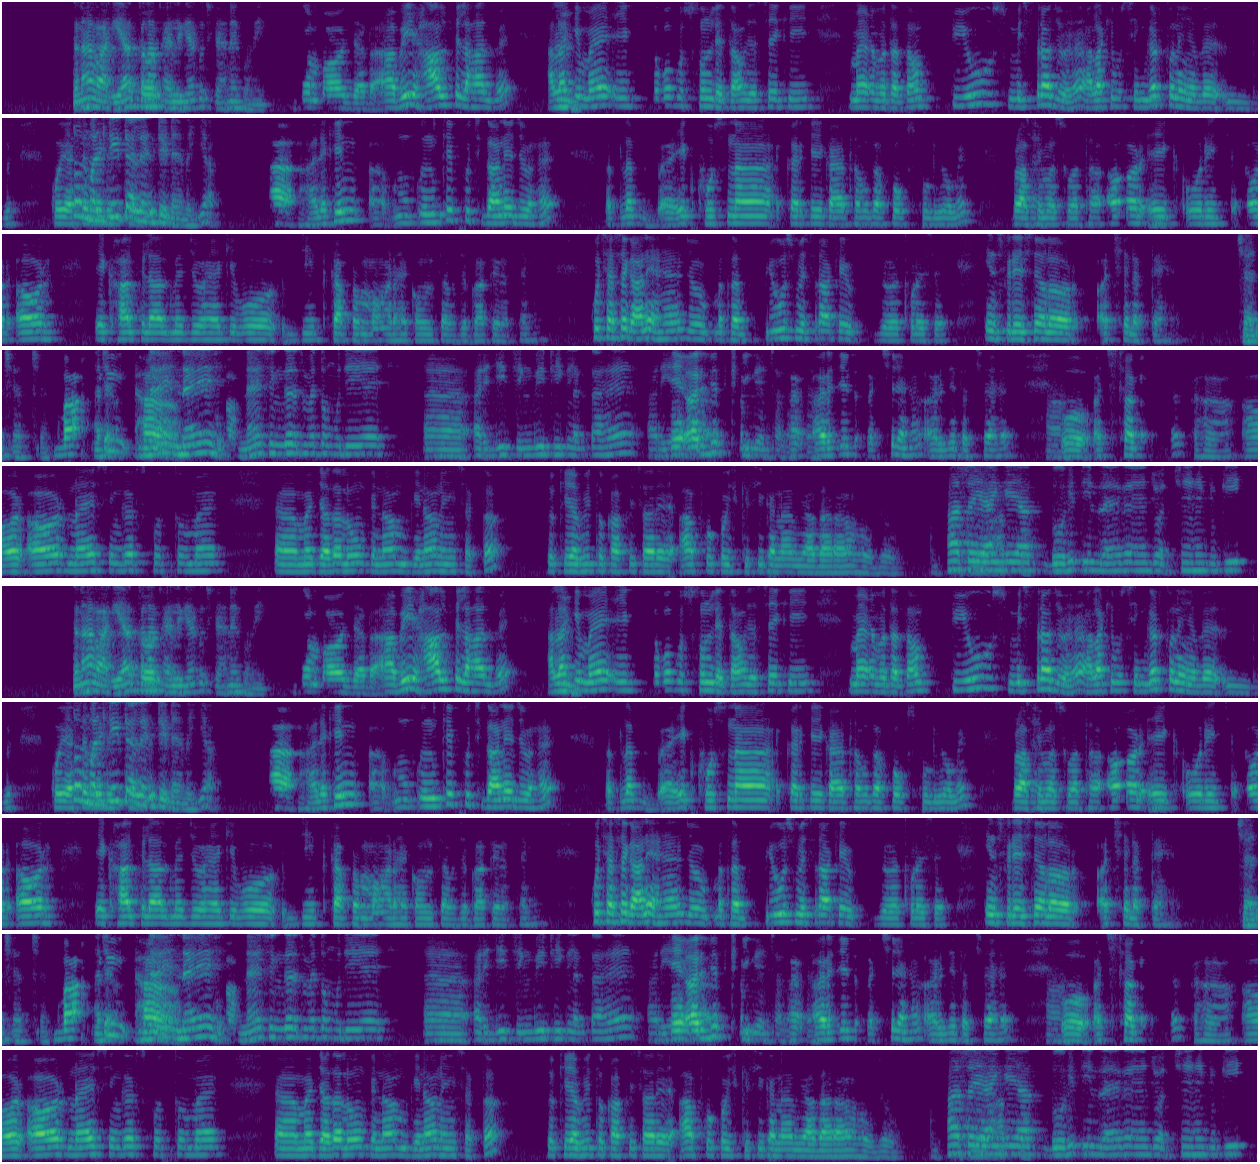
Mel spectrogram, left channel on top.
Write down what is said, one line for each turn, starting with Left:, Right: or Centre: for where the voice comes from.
Centre: इतना वाहियात
Right: तो
Centre: तना फैल गया कुछ कहने को नहीं
Right: एकदम बहुत ज्यादा अभी हाल फिलहाल में हालांकि
Centre: हम्म
Right: मैं एक लोगों को सुन लेता हूँ जैसे कि मैं बताता हूँ पीयूष मिश्रा जो है हालांकि वो सिंगर तो नहीं है वे, वे, कोई ऐसे
Centre: तो मल्टी
Right: वेल स्टेब्लिश
Centre: टैलेंटेड है भैया
Right: हाँ हाँ लेकिन अ, उन- उनके कुछ गाने जो हैं मतलब अ, एक हुस्ना करके एक आया था उनका कोक स्टूडियो में बड़ा
Centre: अच्छा
Right: फेमस हुआ था और एक
Centre: हम्म,
Right: ओरिज और और एक हाल फिलहाल में जो है कि वो जीत का प्रमाण है कौन सा जो गाते रहते हैं कुछ ऐसे गाने हैं जो मतलब पीयूष मिश्रा के जो है थोड़े से इंस्पिरेशनल और अच्छे लगते हैं
Centre: अच्छा अच्छा अच्छा
Right: बाकी
Centre: अच्छा
Right: हाँ
Centre: नए नए
Right: हाँ।
Centre: नए सिंगर्स में तो मुझे ये अ, अरिजीत सिंह भी ठीक लगता है और ये
Right: ये अरिजीत
Centre: आतिफ
Right: ठीक
Centre: असलम भी अच्छा लगता
Right: अ-
Centre: है
Right: अरिजीत अच्छे हैं अरिजीत अच्छा है
Centre: हाँ
Right: वो अच्छा गाता है हाँ और और नए सिंगर्स को तो मैं अ, मैं ज़्यादा लोगों के नाम गिना नहीं सकता क्योंकि अभी तो काफ़ी सारे आपको कोई किसी का नाम याद आ रहा हो जो
Centre: हाँ सही
Right: जो
Centre: आएंगे
Right: आपको
Centre: यार दो ही तीन रह गए हैं जो अच्छे हैं क्योंकि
